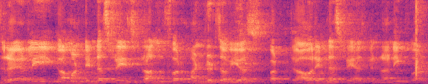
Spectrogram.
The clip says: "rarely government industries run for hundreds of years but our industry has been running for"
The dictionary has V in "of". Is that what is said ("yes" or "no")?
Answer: yes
